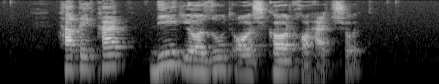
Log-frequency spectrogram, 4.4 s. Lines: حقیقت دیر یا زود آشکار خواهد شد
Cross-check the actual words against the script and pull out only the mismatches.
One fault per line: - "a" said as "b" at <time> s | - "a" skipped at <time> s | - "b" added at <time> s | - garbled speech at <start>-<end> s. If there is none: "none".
none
